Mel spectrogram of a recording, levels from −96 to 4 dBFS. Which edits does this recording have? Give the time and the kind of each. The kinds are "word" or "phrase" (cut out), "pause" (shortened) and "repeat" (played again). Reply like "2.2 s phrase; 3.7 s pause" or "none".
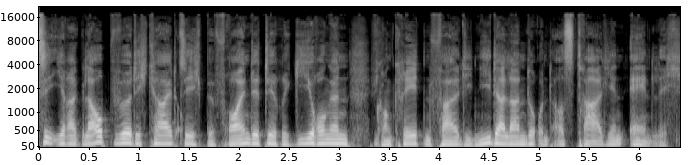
1.4 s word; 3.4 s word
